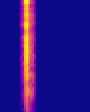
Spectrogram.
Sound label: Ping pong ball bouncing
